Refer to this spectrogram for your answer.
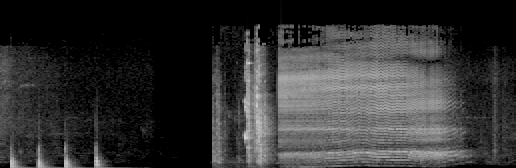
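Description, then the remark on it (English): Four quick, evenly spaced knocks on a door ring out clearly, followed by a short clatter and a long, wavering creak-like sound that fades out. “Okay, you knock on the door.”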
